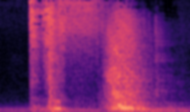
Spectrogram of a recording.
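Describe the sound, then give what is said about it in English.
A door in an oak-panelled room being unlocked and opened with its knob turning. A sudden loud onset gives way to a broad rushing scrape, which swells again midway and then fades out. “A key in the lock. The doorknob swivelling.”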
